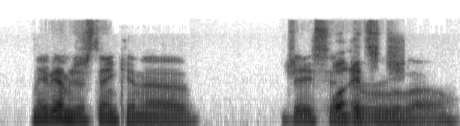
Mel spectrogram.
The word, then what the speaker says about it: Jasson: If it's Jason, I apologize for putting the emphasis on the wrong syllable. Maybe I'm just thinking of Jason Derulo.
